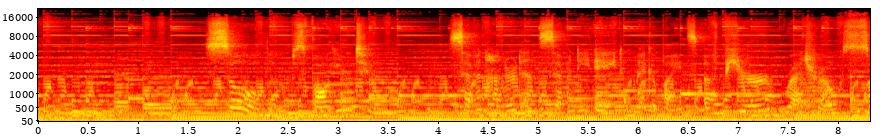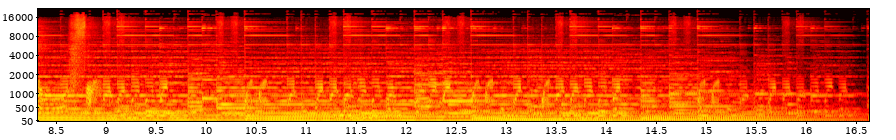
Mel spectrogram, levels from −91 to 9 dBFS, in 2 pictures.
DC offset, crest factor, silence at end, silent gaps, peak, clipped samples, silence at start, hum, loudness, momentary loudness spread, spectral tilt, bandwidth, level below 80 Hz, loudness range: 0.2%; 18 dB; 0 s; none; 0 dBFS; under 0.1%; 0 s; none; -18 LUFS; 8 LU; -4 dB/octave; over 20 kHz; -28 dBFS; 5 LU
